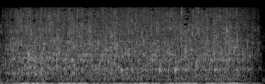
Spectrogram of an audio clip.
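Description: Steady trickling water, a continuous bright babbling flow like a small stream, fairly loud for a few seconds with no voices, then cutting off abruptly.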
